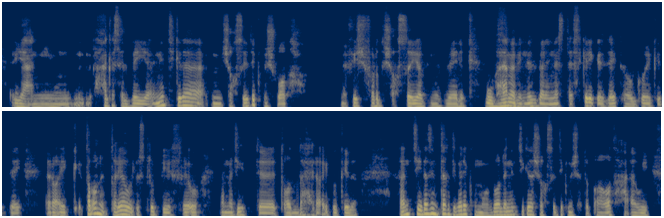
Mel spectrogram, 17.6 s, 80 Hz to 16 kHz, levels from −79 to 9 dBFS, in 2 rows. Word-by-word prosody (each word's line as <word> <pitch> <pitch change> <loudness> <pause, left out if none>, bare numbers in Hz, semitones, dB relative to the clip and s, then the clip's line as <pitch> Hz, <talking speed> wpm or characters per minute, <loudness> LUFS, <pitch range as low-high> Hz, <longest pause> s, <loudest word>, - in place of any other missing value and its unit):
يعني 95 -2 -1 0.3
حاجة 125 0 -4
سلبية، 105 -3 0
إن 105 +4 +2
أنتِ 150 - -1
كده 130 -5 +2 0.2
شخصيتِك 120 +8 -1
مش 105 - -7
واضحة. 100 +1 -4 0.4
ما 105 - -7
فيش 120 +1 -1
فرض 115 0 -2
شخصية 105 -1 +2
بالنسبة 100 0 -2
لِك، 100 0 -3 0.2
مبهمة 115 +3 +5
بالنسبة 110 +1 +1
للناس، 100 +2 0
تفكيرِك 110 +4 +1
إزاي 105 +1 +1
توجهِك 105 +1 -2
إزاي، 95 +1 -5 0.3
رأيِك 105 -1 -1
طبعًا 175 -1 +6
الطريقة 140 +2 +3
والأسلوب 125 0 0
بيفرقوا 110 0 0 0.3
لمّا 105 -1 0
تيجي 120 +2 -1
ت - - -1 0.3
توضَّحي 100 +3 -2
رأيِك 105 0 -3
وكده، 100 0 0 0.5
فأنتِ 150 +6 +2
لازم 165 +2 +7
تاخدي 150 -4 +1
بالِك 145 -1 +2
من 105 - 0
الموضوع 100 +5 +2
ده 125 - +3
لأن 125 - +2
أنتِ 130 - -6
كده 135 - +3
شخصيتِك 115 +2 -6
مش 105 -1 -3
هتبقى 100 -2 -6
واضحة 110 0 -3
أوي. 100 -1 -1
105 Hz, 165 wpm, -23 LUFS, 100-120 Hz, 0.5 s, لازم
